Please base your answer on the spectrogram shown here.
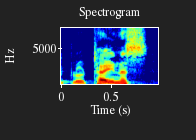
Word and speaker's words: Plotinus: in the works of plot eNOS as we can be pronounced here plotinus and fellow Augustine gave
